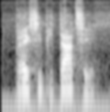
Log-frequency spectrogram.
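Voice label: "precipitatie", Dutch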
